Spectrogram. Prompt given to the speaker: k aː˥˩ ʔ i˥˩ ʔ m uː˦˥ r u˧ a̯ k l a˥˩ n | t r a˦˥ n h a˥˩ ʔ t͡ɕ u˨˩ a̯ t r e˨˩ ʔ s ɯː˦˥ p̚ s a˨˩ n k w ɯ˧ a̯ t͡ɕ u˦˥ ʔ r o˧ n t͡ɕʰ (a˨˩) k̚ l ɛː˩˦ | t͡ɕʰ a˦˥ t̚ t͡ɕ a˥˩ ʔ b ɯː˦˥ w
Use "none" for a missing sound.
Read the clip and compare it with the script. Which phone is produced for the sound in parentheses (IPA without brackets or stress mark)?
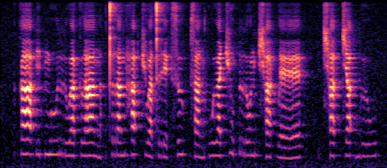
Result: a˦˥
